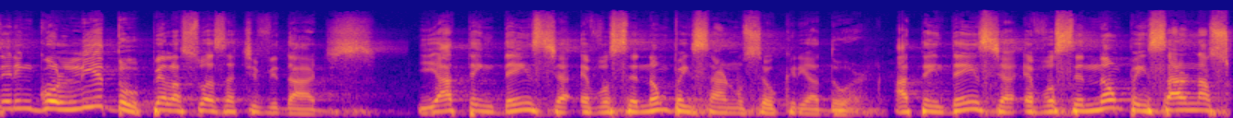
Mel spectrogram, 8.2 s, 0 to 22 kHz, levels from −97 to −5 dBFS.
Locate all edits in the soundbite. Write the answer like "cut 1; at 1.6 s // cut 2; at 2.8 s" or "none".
cut 1; at 2.7 s // cut 2; at 5.9 s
